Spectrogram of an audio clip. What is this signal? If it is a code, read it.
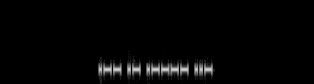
Morse code, heard as a keyed tone, about 48 wpm, 700 Hz. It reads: WA1U
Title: USA Call Signs - 4 Characters - 3x Character Spacing - 50wpm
